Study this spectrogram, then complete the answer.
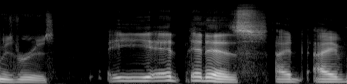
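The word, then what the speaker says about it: Hruz: But, you know, yes, my name is Ruse. That's H R U Z Ruse. The H is silent.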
